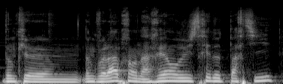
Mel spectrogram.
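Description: A young man with a deeply dark, mellow voice tells his story hesitantly, stopping often on fillers. Faint music plays behind him. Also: a little fast. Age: young adult. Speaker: music producer guest. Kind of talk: casual radio interview.

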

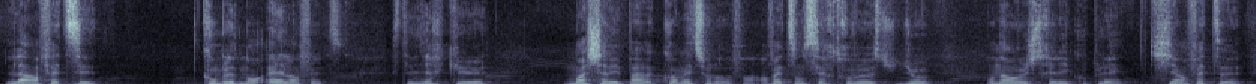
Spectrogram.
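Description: A young man with a deeply dark, mellow voice tells his story hesitantly, stopping often on fillers. Faint music plays behind him. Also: fast talker. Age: young adult. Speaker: music producer guest. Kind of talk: casual radio interview.

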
